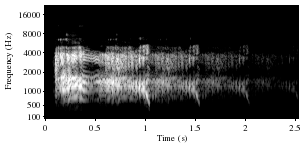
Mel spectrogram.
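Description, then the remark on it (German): A human voice mimics the scream of a raven hit by an arrow as it takes flight: one loud, harsh, raspy cry breaking into a few falling croaks that fade over about two seconds, alone. “Du legst den Pfeil auf die Sehne und der Rabe will in die Luft, aber du erwischst ihn im Flug. und Der schreit auf”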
